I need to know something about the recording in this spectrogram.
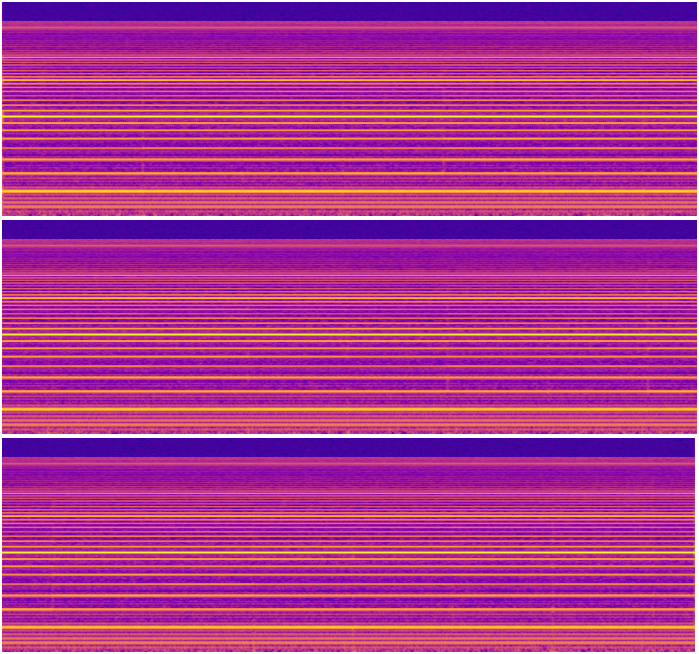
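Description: Near silence: a faint, steady electronic hum made of several fixed tones, unchanging throughout.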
